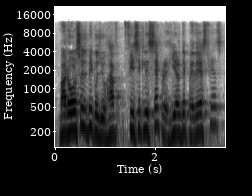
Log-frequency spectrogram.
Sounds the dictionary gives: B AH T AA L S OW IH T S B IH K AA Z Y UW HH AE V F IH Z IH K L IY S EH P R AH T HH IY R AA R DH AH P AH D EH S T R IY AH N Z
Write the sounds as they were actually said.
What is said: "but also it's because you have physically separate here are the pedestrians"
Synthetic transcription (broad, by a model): B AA T AA L S OW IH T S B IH K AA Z Y UW HH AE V F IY S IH K L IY S EH P R AH T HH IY AA R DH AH P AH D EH S T R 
